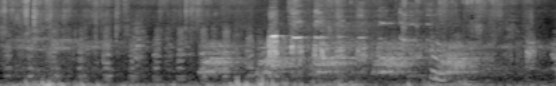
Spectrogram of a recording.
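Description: A wolfdog panting, with a few short higher sounds partway through.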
